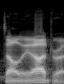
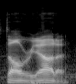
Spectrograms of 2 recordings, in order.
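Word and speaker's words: Dalriada: doll riyada is that i initially read it as daliadra i'm like okay no it's doll riyada and then i'm like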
